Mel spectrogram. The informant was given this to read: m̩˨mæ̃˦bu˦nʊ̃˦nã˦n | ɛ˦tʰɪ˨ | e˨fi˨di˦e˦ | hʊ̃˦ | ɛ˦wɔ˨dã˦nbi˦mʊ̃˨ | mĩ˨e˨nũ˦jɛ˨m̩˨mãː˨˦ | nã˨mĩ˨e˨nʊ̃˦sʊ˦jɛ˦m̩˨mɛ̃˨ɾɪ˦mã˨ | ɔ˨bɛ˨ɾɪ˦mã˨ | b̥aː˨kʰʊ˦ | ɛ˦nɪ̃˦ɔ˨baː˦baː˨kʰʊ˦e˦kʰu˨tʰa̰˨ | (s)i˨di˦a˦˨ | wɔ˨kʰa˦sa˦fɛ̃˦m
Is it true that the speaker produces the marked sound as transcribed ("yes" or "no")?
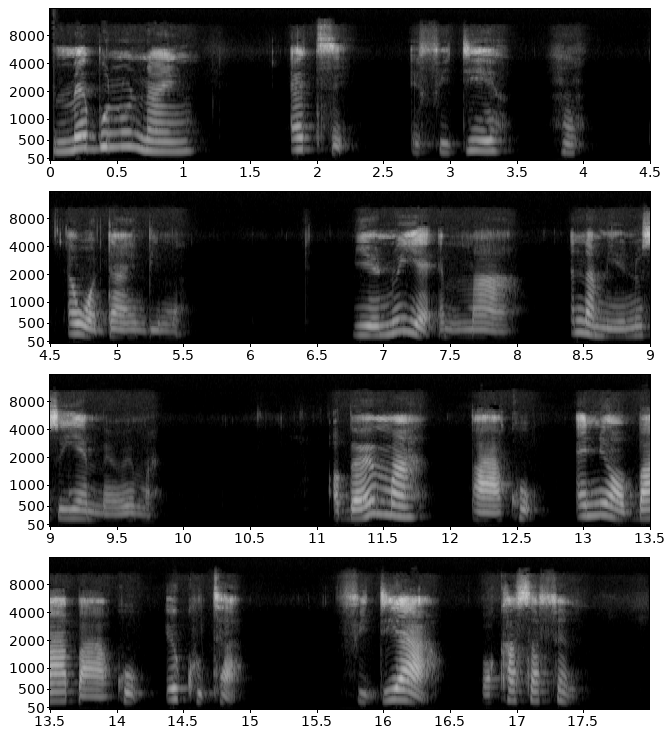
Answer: no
